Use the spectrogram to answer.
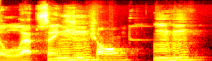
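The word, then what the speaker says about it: lapsang souchong: too but Smoky tea yeah like almost a lap sanction I think that's the right way I'm saying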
